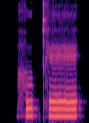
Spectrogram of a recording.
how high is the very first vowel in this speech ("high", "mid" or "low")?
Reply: mid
